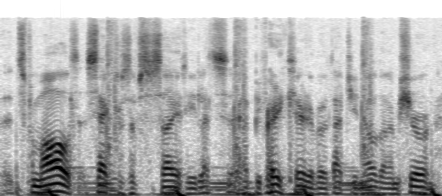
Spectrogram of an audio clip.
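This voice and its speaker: A middle-aged Dublin man who manages a homeless service, answering interview questions earnestly with many halting restarts. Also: on the low side, steady tone, very noisy. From Ireland.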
